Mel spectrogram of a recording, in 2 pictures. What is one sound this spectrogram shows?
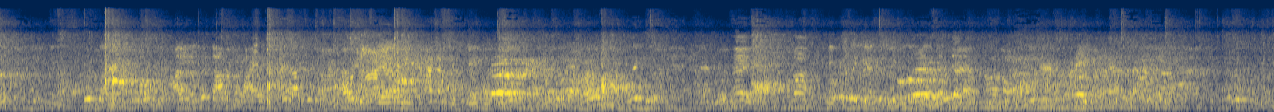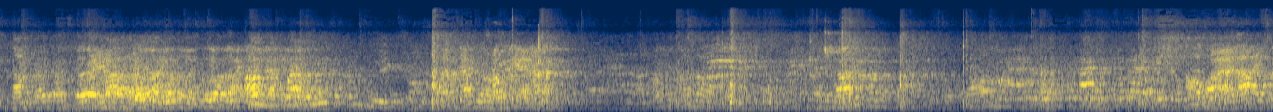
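Men talk and call out nearby in a large echoing hall.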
